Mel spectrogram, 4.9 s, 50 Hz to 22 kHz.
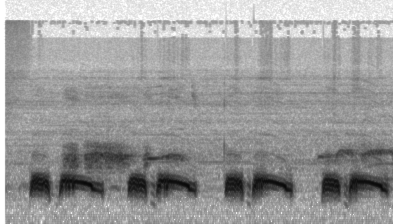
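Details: Spotted dove giving a 'thúc đấu' challenge-style coo, used to lure wild birds: four low, mellow two-part coos, each a short note then a longer falling one, repeated about every 1.2 seconds, with faint higher tones above.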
